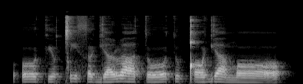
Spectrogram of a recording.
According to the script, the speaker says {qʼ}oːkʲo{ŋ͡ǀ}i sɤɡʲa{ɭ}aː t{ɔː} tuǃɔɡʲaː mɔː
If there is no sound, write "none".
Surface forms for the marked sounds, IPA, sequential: ʔ, ǀ, ɭ, oː

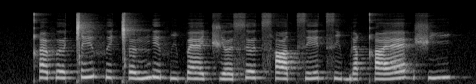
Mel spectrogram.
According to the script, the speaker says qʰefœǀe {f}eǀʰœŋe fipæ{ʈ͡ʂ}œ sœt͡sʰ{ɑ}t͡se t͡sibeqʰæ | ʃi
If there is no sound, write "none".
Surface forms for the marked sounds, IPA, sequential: f, t͡ʃ, ɑ

